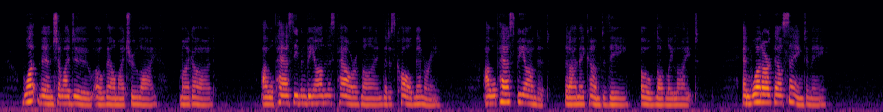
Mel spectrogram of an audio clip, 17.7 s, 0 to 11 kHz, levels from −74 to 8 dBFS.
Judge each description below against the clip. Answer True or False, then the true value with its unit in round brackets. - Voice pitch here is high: False (160 Hz)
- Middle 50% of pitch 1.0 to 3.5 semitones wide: True (3.1 semitones)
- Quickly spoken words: False (155 wpm)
